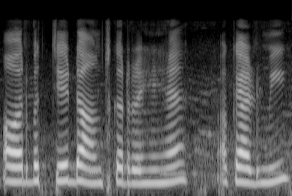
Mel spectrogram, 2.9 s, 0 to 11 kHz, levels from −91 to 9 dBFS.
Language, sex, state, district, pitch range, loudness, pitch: Hindi, female, Punjab, Pathankot, 230-260 Hz, -16 LUFS, 250 Hz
